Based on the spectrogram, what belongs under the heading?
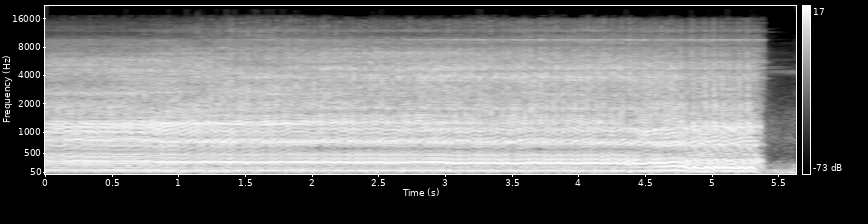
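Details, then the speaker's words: CEN CT5 1/10 nitro touring car, 20+ year old chassis, first start in a long time, idle raised after tuning: loud buzzy high revs with blubbery uneven edge, then cuts off; still rich, bogging, high-speed needle needs leaning. "Still a little bit on the rich side. So the low has a high-speed needle, right? Yeah, we gotta lean it out a little bit."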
